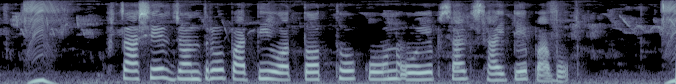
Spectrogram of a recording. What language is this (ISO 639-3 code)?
ben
